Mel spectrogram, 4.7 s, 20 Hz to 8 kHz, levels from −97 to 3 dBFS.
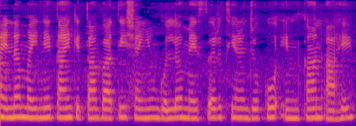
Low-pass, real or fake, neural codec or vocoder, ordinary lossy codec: none; real; none; none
